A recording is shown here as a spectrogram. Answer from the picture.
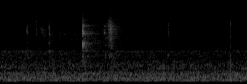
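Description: A few faint clicks and scrapes of a Shalya 10mm diathermy handpiece's shaft being slid into and fitted to its handle, the sharpest just before a second in.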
